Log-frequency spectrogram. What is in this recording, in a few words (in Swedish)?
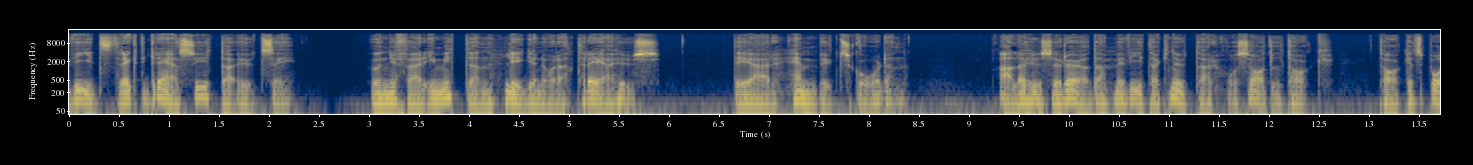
Syntolkning; Syntolkning av Ekbacken; akerskanal ljudguider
